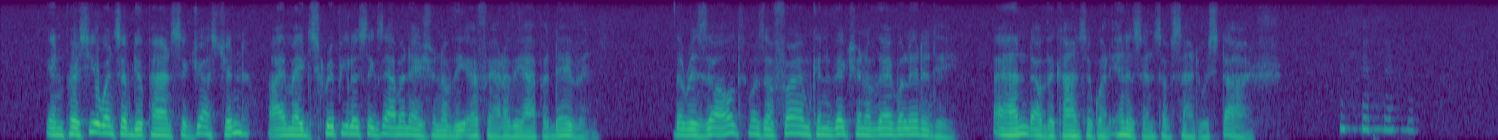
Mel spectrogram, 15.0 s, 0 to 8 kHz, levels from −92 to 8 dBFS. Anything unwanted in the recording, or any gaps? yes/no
yes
